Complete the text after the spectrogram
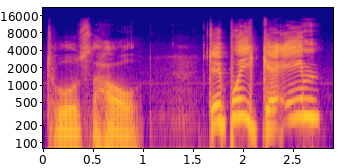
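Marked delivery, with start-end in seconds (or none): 1.7-2.8 high, loud, put-on farmer voice; eager squeaky Bean. Bean asking the others after shooting, high and eager. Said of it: "said Bean".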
